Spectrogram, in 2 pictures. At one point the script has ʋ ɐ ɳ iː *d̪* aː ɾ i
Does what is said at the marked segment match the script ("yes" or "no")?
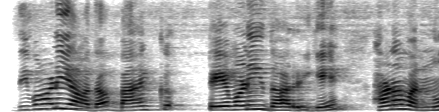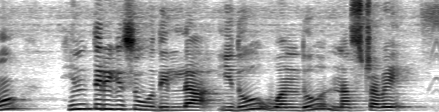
yes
